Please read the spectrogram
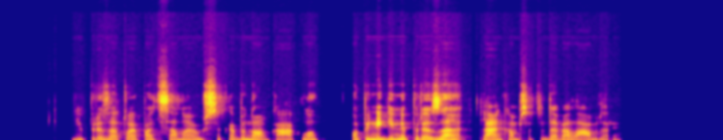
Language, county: Lithuanian, Telšiai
